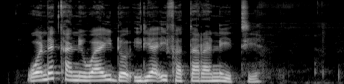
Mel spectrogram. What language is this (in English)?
Kikuyu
